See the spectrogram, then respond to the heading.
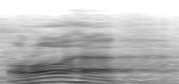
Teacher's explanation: Ra dengan ha sama tebal. Sepatutnya ra yang tebal, ha nipis.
